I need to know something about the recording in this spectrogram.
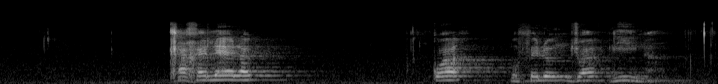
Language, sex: Tswana, male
